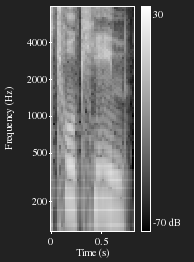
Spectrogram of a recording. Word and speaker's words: Tolkien: I thought it's Tolkien. Tolkien. Yeah. K-E-I-N. I didn't know how to pronounce it, but...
